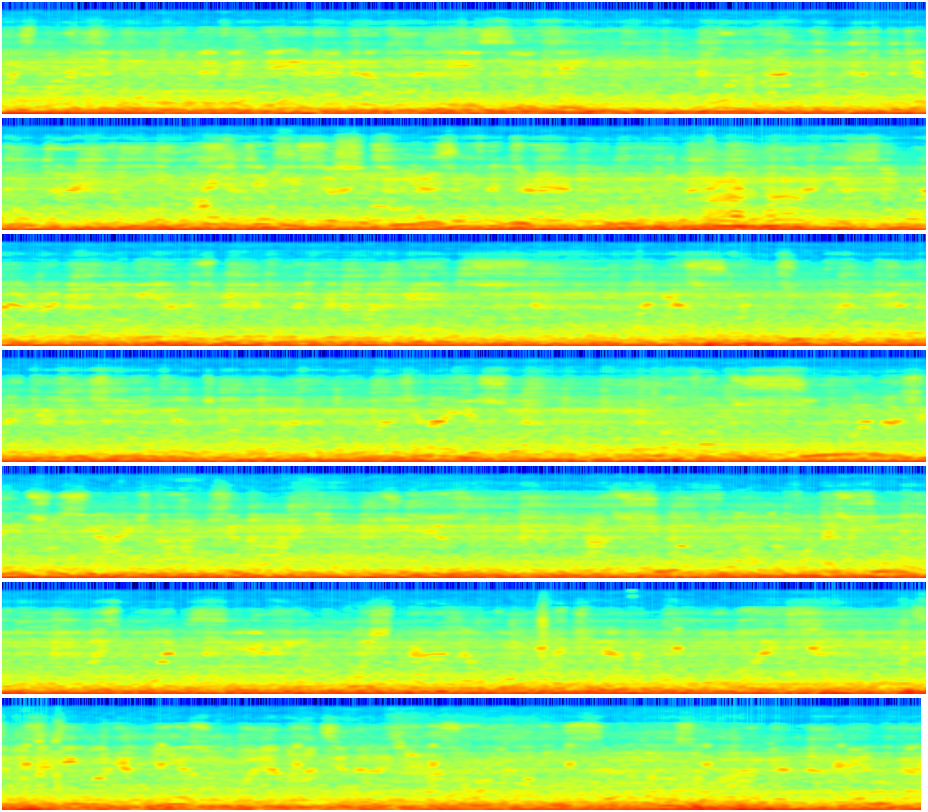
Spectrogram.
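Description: Steady low rumble of engine and road noise inside a moving Renault Logan's cabin, with a song with vocals playing on the car radio.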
